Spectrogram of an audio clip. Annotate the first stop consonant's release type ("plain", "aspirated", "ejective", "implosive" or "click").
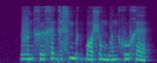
plain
